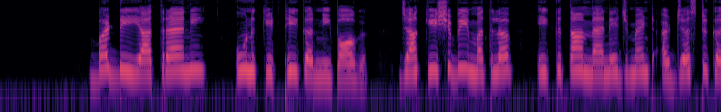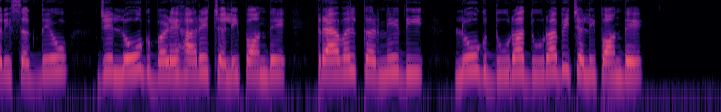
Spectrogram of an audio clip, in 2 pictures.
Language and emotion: Dogri, neutral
